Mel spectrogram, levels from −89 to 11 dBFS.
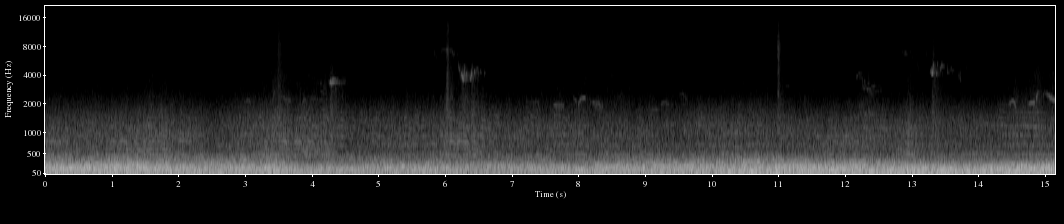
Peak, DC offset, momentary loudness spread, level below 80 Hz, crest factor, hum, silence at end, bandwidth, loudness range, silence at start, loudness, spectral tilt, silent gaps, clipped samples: -16 dBFS; under 0.1%; 7 LU; -36 dBFS; 12 dB; none; 0 s; 4.6 kHz; 6 LU; 0 s; -30 LUFS; -11.5 dB/octave; none; under 0.1%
